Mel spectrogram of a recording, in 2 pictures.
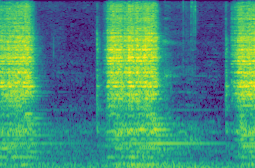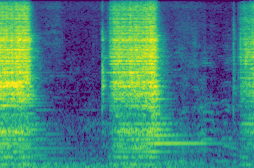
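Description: A hand file rasps across saw teeth in four slow, even strokes, each a loud, gritty scrape separated by short pauses.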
